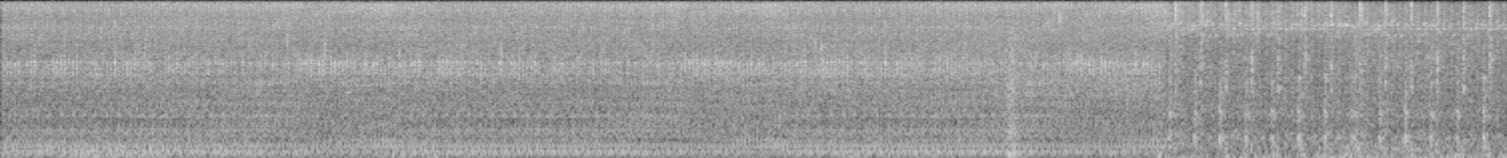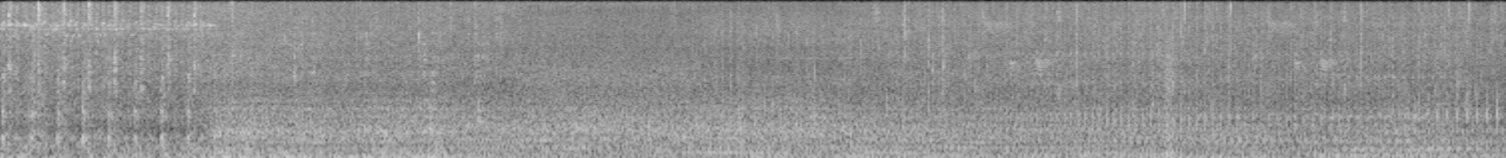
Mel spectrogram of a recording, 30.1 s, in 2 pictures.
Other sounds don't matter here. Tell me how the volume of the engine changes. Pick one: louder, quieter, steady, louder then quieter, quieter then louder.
steady.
